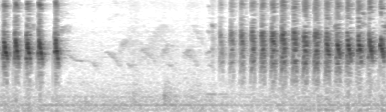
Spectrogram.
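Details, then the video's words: Cucak ijo tembakan, a green leafbird style used to trigger song in birds that are reluctant to sing. Four quick harsh notes, a pause with faint chirps, then a resumed rapid chatter of rasping notes. "tembakan cucak ijo males bunyi setelah dengar in 💯 auto emosi"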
